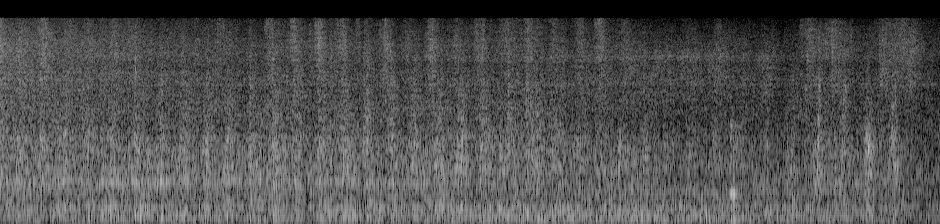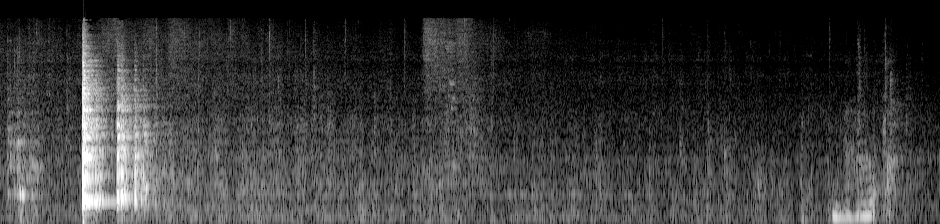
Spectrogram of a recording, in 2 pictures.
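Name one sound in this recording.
Liquid bubbles and sizzles in a pot.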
